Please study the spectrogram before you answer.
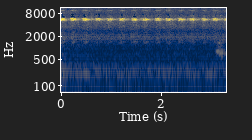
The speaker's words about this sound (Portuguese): Até superou o barulho do grilo, a sua opinião aí, de tão boa que ela ecoou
